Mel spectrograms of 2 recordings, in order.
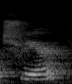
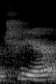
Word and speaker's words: Trier: also see photos of corolla treer or trier i think it's pronounced and then lastly i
